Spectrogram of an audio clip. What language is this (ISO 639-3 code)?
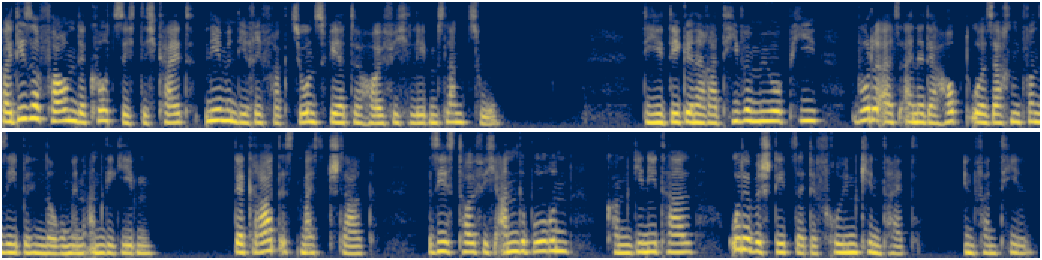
deu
